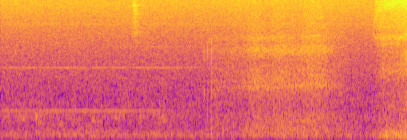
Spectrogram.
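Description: Steady background hiss of a quiet studio room, with a soft breath-like rush of noise a little past halfway; speech begins right at the end.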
